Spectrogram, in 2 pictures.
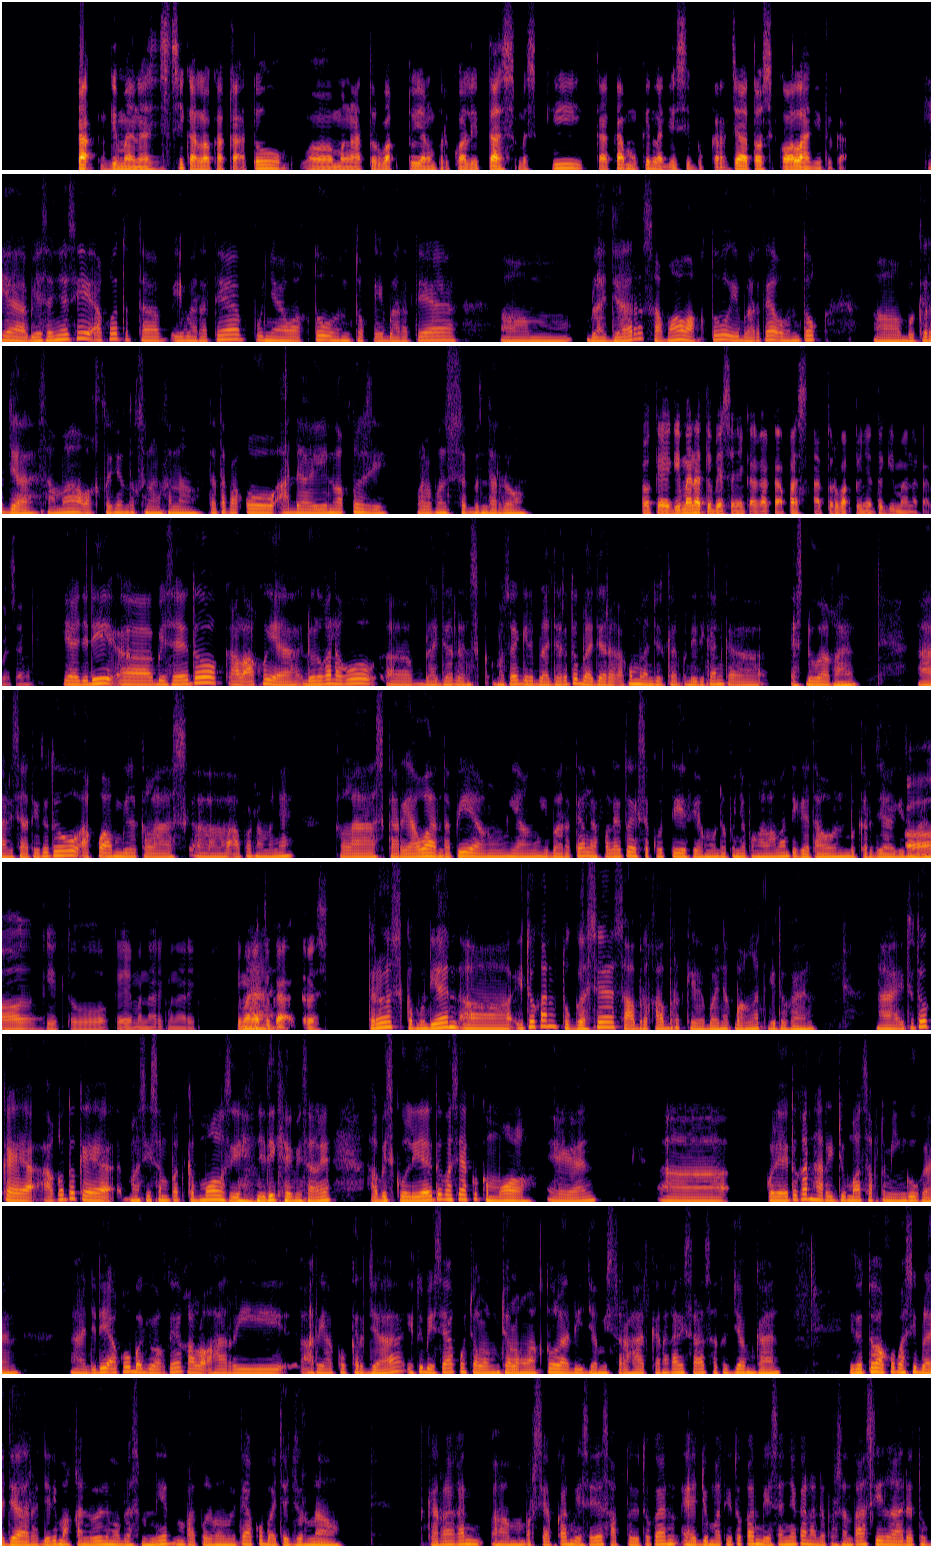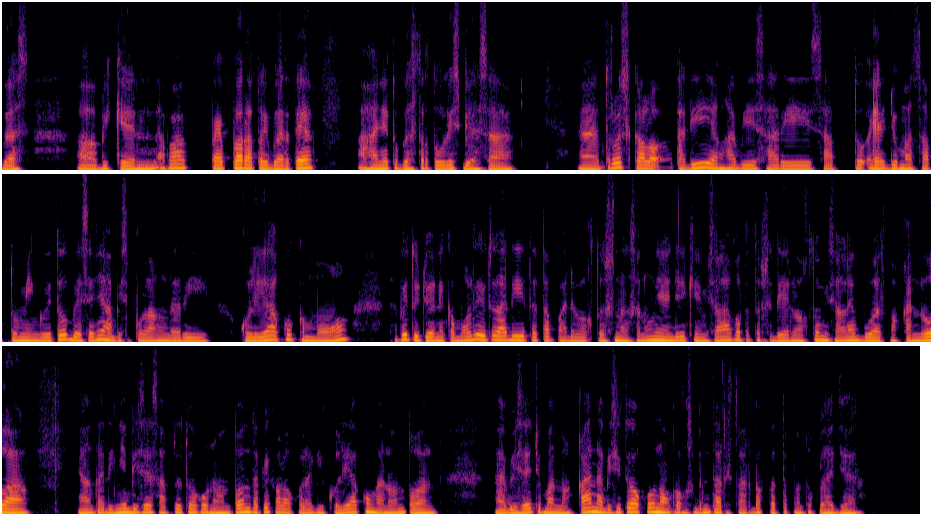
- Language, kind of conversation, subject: Indonesian, podcast, Gimana cara kalian mengatur waktu berkualitas bersama meski sibuk bekerja dan kuliah?
- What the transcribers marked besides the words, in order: other background noise; chuckle; in English: "paper"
